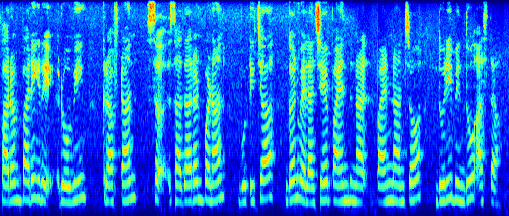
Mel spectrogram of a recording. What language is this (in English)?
Konkani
